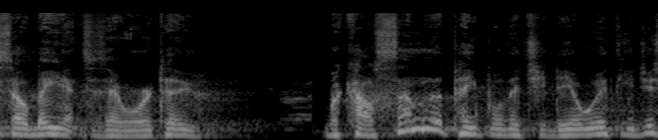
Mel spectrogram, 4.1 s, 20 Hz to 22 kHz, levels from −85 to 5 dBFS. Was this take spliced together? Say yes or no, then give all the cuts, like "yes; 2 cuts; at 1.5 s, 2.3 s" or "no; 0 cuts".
yes; 1 cut; at 1.9 s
